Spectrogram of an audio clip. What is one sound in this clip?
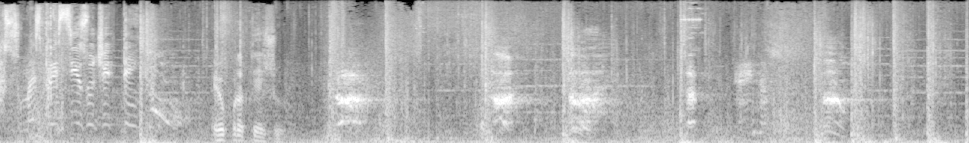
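Heavy punches and kicks land with thuds in a fast brawl.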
